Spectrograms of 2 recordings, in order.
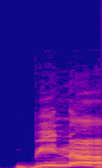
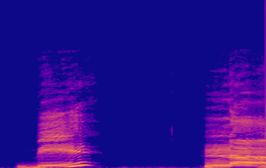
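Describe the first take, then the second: First: "बिना" joined in one go, no gap; blended word. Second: "बिना" slowly split, rising "bi", long pause, "na"; split into syllables. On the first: Teacher giving learners the result, "बिना" blended. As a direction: say "बिना" whole, short i. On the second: Teacher building the word for learners, "बिना" in slow pieces. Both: Shown as a demonstration. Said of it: "तो मिलके बन जाएगा".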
